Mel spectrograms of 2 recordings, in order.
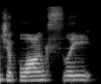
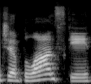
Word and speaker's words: Jablonski: this episode to you colleen jablonsley oh i'm sorry baby i butchered your last name there colleen jablonski there we go we'll get it right enjoy cochrane thank you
